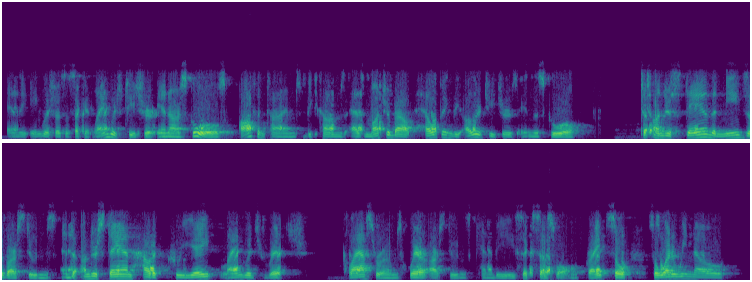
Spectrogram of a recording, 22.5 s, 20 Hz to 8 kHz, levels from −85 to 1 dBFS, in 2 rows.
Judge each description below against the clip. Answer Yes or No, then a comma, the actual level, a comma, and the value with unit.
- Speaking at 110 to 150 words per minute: Yes, average, 140 wpm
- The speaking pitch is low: Yes, low, 115 Hz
